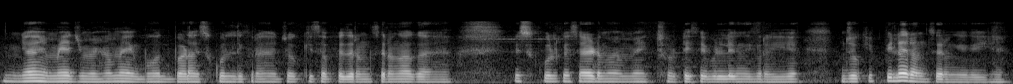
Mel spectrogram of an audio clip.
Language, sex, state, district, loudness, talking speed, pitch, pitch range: Marathi, male, Maharashtra, Sindhudurg, -21 LUFS, 225 wpm, 125 Hz, 120-135 Hz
